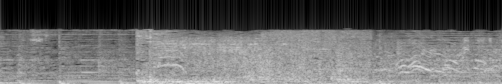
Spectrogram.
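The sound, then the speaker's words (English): A sudden, loud gas explosion bursts in after a moment of background noise, followed by a sustained roaring rumble and crashing debris, with shouting voices rising through the chaos. “Major gas explosion. Keep clear of the main building.”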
